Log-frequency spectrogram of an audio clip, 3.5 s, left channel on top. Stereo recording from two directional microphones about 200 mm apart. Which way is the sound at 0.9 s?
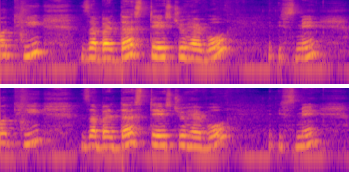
45° left (ahead or behind).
